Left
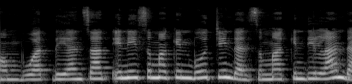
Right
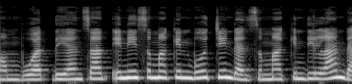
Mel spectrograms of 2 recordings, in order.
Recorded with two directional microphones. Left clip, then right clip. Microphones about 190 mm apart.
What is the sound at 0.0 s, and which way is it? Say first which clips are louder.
Speech: right 11 dB; 35° right (ahead or behind).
